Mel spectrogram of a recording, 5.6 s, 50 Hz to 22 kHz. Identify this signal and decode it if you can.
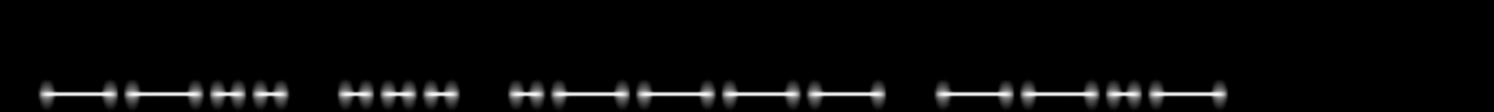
Morse code, heard as a keyed tone, about 15 wpm, 700 Hz. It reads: ZS1Q
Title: DXCC-100 Call Signs - 4 Characters - Repeated 3x - 15wpm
